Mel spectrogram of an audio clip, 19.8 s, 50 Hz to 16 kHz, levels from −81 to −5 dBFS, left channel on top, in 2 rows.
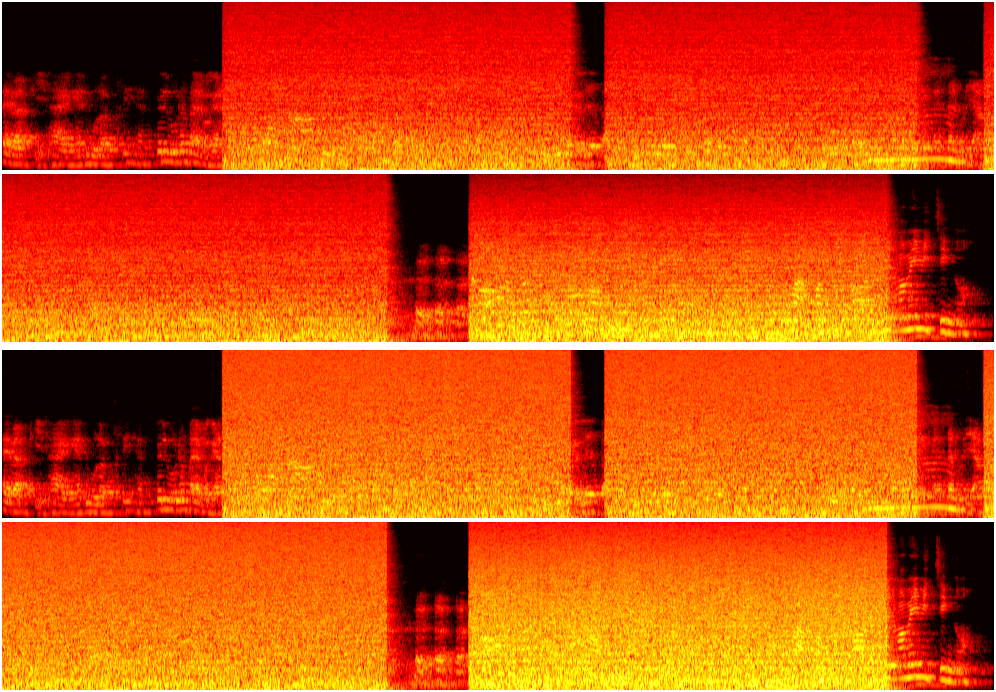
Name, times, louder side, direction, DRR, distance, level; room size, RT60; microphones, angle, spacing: voice 1, 0.0-14.9 17.0-17.9 19.0-19.3, right 1 dB, 65° right, -4 dB, 2.9 m, -37 dB
sound 1, 2.2-5.7 6.0-9.2 9.8-13.8 14.6-18.8, right 5 dB, 45° right, 0.6 m, -21 dB
voice 2, 2.8-3.2 8.6-9.6 14.6-15.3 15.5-19.6, right 2 dB, 15° right, 5 dB, 0.8 m, -29 dB
sound 2, 4.7-14.4, left 1 dB, 25° left, 1.2 m, -42 dB
8.8 x 4.1 x 4.7 m, 0.80 s
head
